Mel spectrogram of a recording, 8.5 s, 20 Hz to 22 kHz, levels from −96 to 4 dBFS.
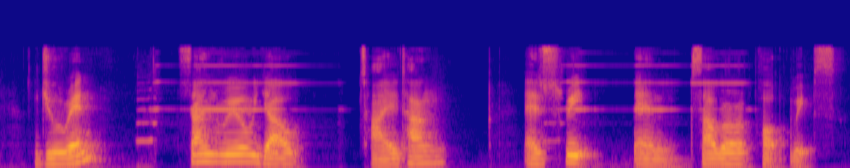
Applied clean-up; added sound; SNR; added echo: neural mask model RNNoise.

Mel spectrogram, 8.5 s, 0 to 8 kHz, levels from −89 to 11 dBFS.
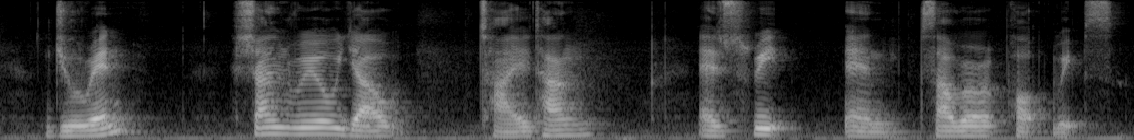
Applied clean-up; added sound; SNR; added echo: none; none; none; none.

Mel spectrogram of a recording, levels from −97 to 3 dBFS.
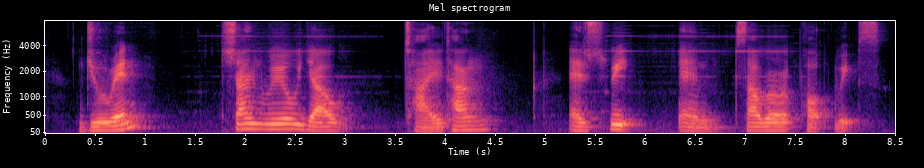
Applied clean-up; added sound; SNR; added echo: neural separator model SepFormer DNS4.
